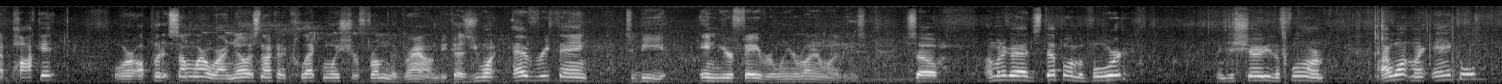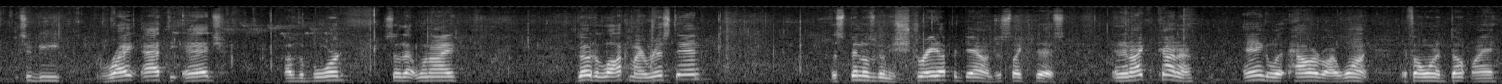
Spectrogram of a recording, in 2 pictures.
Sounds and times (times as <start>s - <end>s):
Speech: 0.0s - 11.3s, 12.2s - 17.3s, 17.9s - 19.7s, 20.8s - 22.1s, 23.4s - 30.0s
Outside, rural or natural: 0.0s - 30.0s
Trickle, dribble: 0.0s - 30.0s.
